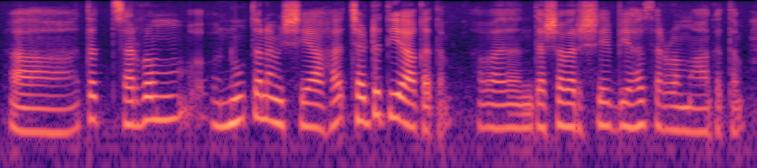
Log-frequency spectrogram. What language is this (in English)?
Sanskrit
